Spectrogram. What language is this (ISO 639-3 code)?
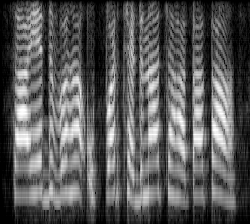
hin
